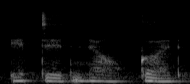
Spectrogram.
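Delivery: slow hushed whisper. A narrator's reading. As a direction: let it fall to a whisper. Narrator hushes story line.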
